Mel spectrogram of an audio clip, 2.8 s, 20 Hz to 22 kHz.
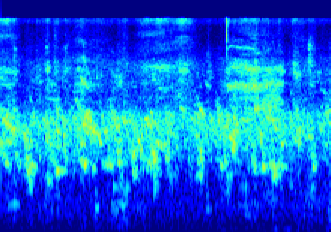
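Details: Many broiler chickens aged 29 days calling together on a farm, an even, unbroken wash of high chirps and soft clucks.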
